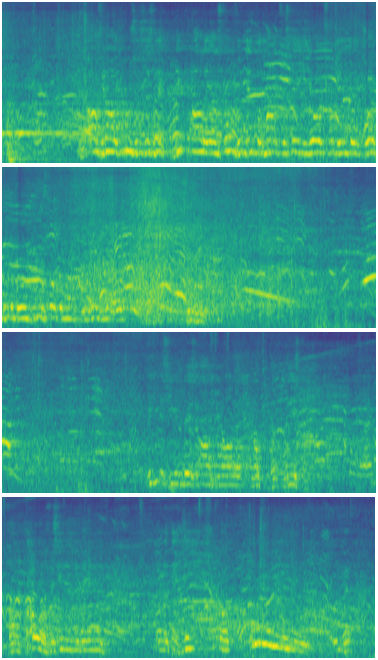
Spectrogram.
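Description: A crowd cheers and shouts loudly outdoors.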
